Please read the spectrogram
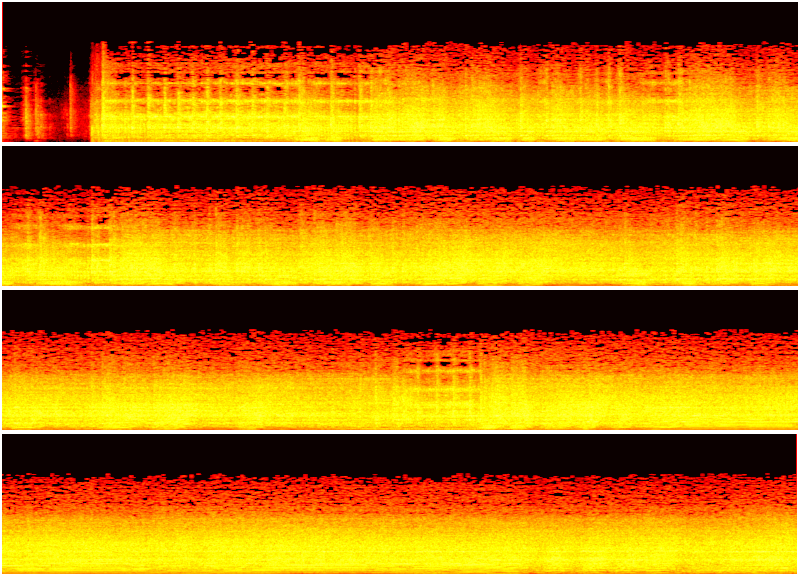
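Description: Husqvarna chainsaw pull-started, catching about a second in, then running loudly with its engine speed rising and falling as it revs and cuts into a large log. The chain is dull.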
